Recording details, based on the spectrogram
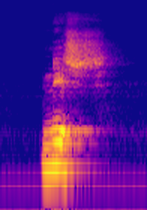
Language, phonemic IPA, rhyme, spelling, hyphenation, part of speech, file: Dutch, /nɪs/, -ɪs, nis, nis, noun, Nl-nis.ogg
- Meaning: niche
